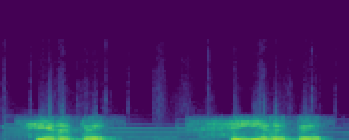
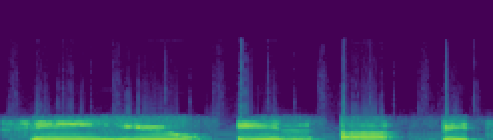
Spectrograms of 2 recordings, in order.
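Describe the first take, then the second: First: The words are shortened and run together. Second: Every word is pronounced fully and separately.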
